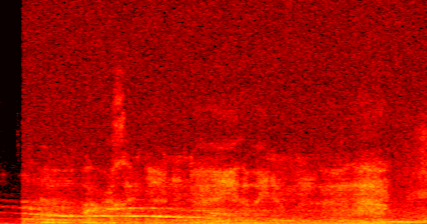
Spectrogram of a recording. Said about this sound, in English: As they were walking, they heard the slight chanting as if they were in a service.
